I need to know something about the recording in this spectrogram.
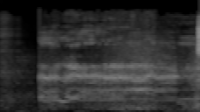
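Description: A monster's long, distorted groan from an anime soundtrack. It starts suddenly about half a second in, wavers for over a second, and fades just before the end.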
